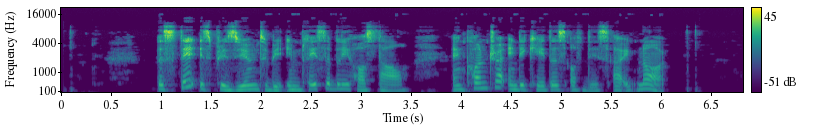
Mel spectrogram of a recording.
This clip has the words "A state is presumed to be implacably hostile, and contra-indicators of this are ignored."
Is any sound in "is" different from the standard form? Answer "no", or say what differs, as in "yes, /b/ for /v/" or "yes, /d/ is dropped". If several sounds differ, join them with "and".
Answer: yes, /s/ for /z/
